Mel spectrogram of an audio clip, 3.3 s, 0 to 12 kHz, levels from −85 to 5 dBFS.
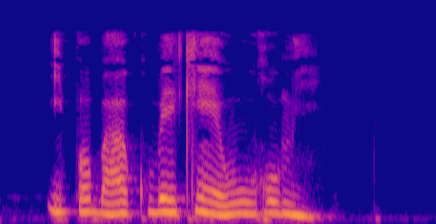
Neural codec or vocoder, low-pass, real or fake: none; 7.2 kHz; real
